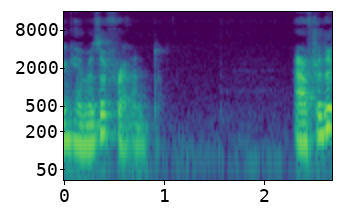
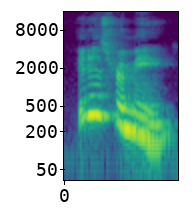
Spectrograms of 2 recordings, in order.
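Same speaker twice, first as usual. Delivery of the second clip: higher and louder, beaming; joyful reveal; 7 semitones higher, 8 dB louder than usual. Acted. Grampier revealing he left the card, beaming and loud. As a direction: announce it proudly.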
